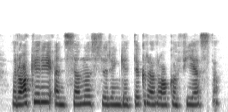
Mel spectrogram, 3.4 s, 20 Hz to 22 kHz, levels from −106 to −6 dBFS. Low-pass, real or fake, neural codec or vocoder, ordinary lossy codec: 7.2 kHz; real; none; MP3, 48 kbps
